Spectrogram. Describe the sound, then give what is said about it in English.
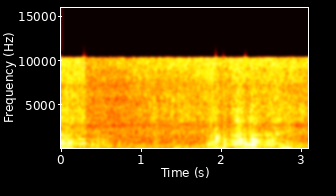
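Sizzling of drained capers sautéing in a pan, a soft continuous hiss with a few light crackles and stirring sounds near the end. “And we're going to saute a little bit.”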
